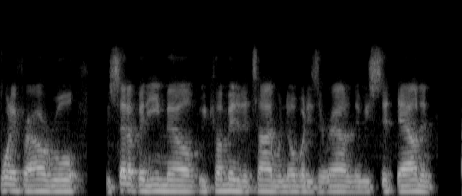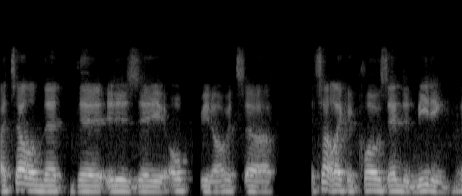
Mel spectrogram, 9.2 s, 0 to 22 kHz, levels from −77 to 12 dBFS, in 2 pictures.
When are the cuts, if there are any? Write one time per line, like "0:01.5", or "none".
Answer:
none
